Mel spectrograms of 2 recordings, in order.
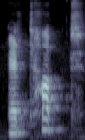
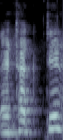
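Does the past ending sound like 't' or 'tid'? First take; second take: t; tid. First: The ending is a single 't' sound. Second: The ending adds an extra 'tid' syllable. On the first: The speaker calls it right. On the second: The speaker calls it wrong.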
